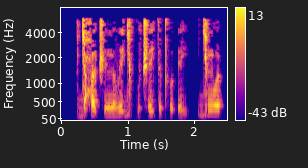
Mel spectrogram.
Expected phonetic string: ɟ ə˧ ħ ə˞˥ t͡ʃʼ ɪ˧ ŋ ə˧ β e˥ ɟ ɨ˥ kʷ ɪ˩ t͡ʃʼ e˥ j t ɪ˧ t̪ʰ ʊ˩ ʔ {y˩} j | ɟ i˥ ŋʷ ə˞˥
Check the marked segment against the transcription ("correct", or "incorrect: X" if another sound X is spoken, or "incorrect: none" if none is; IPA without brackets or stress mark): incorrect: e˩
